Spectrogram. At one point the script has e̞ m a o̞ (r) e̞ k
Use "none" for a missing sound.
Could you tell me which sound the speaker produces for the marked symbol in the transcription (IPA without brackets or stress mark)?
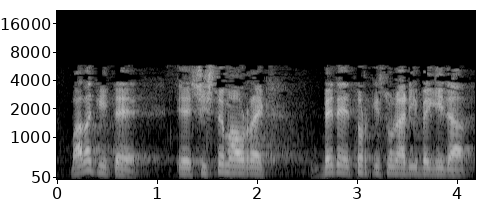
r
